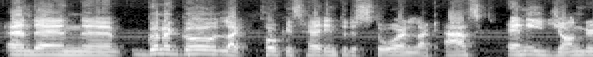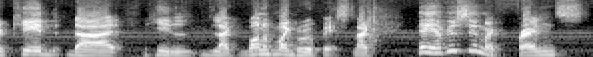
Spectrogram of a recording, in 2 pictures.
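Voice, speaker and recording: A man's voice: a little high, steady tone, moderate pace, hardly any pauses, a bit bright. A man talking casually as a player, hesitant and chatty. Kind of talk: casual chat.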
